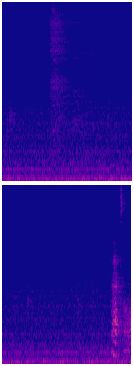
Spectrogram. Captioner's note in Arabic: تتنهد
